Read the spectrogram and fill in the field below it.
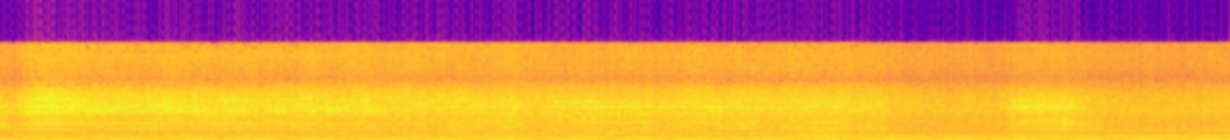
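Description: A small engine hums steadily nearby.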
